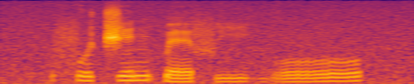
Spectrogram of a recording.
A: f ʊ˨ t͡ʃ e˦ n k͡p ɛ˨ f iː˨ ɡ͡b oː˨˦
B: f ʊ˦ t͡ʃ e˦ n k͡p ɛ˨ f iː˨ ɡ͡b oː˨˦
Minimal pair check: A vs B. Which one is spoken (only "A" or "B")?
B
